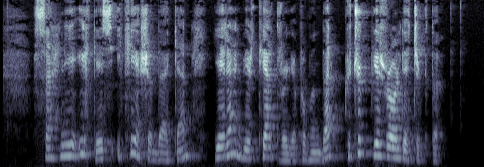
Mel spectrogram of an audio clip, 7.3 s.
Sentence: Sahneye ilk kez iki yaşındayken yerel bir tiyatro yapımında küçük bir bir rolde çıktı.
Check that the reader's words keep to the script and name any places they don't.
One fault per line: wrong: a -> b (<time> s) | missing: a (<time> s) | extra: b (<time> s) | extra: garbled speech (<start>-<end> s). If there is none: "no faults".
missing: bir (5.8 s)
